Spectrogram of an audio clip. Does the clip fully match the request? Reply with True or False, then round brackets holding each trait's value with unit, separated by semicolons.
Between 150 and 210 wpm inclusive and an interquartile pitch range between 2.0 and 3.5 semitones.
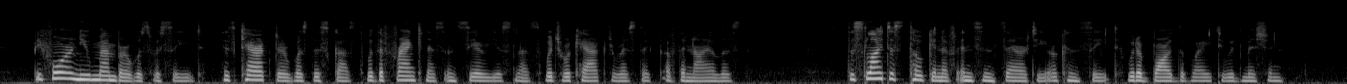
True (160 wpm; 2.9 semitones)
